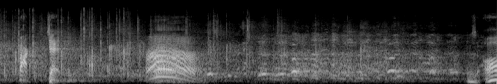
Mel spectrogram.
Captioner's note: growls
